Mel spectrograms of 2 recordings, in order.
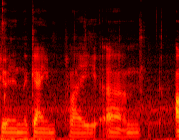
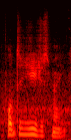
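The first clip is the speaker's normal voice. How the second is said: normal talking voice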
